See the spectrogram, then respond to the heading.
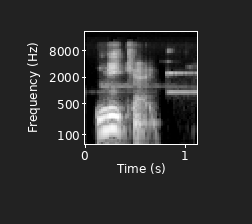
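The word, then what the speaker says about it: Νίκη: word nike is interesting it's actually a mispronunciation of the greek word nikkei which means victory and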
